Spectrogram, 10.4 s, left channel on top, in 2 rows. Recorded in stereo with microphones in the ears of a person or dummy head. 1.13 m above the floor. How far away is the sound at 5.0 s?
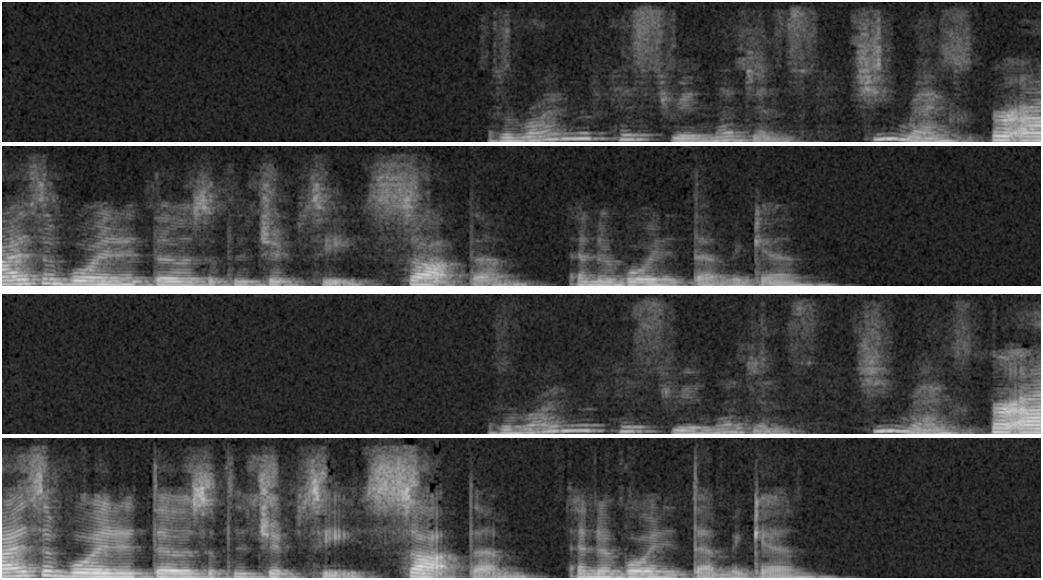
About 1.0 m.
